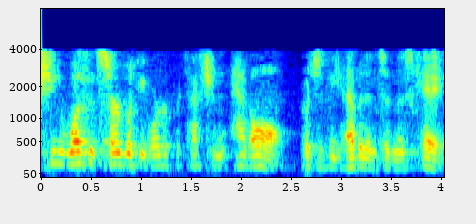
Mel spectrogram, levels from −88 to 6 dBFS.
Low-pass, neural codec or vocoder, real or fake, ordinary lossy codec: 7.2 kHz; none; real; AAC, 16 kbps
